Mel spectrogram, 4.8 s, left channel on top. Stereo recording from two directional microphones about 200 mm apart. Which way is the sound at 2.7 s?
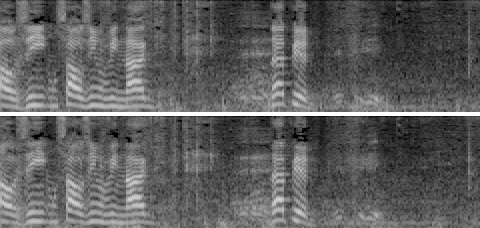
50° left (ahead or behind).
